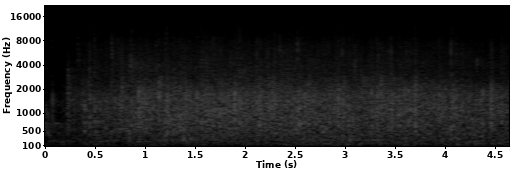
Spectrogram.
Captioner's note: audience applauding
